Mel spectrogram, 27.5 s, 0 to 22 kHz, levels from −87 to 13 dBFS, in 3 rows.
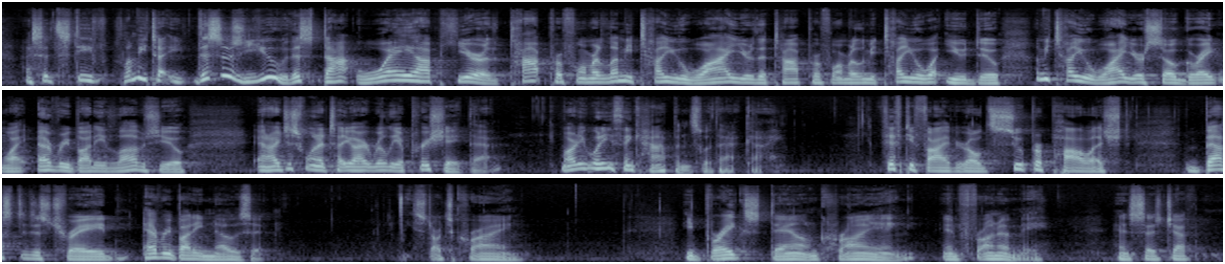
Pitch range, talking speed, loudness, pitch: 110-155 Hz, 200 wpm, -21 LUFS, 125 Hz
